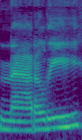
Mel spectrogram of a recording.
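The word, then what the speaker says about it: Nathalie: My name is Natalie. Silent H in my name, so just Natalie.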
